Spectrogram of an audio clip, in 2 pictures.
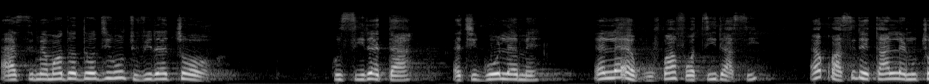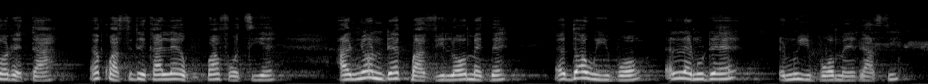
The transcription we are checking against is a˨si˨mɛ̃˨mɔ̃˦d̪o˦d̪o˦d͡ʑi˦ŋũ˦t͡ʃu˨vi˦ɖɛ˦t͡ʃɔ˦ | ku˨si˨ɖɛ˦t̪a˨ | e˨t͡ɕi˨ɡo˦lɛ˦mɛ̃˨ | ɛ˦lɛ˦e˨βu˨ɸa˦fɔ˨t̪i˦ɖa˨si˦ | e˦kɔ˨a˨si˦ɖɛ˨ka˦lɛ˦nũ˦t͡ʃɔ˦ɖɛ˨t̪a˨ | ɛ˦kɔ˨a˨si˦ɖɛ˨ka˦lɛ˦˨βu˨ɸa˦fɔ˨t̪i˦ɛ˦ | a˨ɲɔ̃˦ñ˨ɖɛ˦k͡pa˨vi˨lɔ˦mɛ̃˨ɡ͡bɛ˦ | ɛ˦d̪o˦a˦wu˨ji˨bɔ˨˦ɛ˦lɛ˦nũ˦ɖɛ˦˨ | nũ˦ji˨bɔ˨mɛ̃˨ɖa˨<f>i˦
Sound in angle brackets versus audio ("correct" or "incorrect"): incorrect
